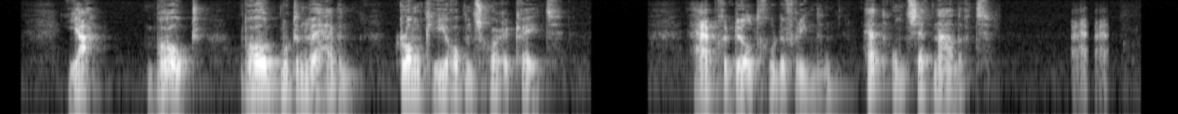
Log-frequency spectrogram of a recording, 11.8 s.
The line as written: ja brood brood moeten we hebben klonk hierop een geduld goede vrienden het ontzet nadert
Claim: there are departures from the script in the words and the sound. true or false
true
